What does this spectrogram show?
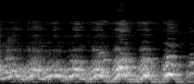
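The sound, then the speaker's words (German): A dog barks continuously, a run of loud, overlapping yelps and barks rising and falling in pitch, with no one speaking. “Da musst du nämlich dauernd Hunde aus dem Podcast rausschneiden.”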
